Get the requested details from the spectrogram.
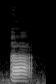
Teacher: ketika dia sukun itu seperti yang tertekan huruf ainnya.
